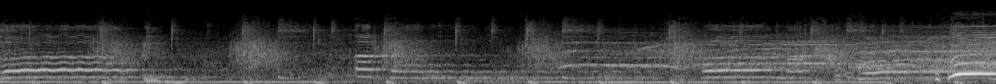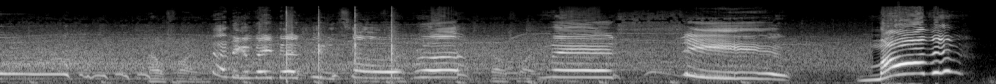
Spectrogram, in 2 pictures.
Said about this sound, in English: I like that one. I like the way we did that one. They clap like that.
